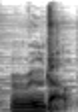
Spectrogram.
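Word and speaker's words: Rudolf: Anyway, this guy's name is pronounced Rudolph.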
